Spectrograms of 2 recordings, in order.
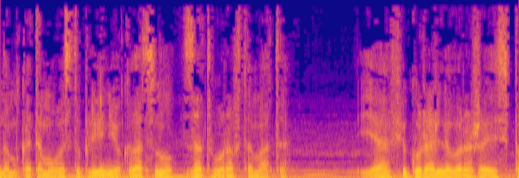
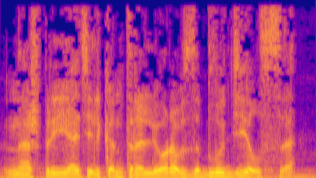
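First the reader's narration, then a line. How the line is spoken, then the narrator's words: Loud unpleasant guffawing. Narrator (Russian): Лицо его утратило злобность, и теперь он просто неприятно и громко ржал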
